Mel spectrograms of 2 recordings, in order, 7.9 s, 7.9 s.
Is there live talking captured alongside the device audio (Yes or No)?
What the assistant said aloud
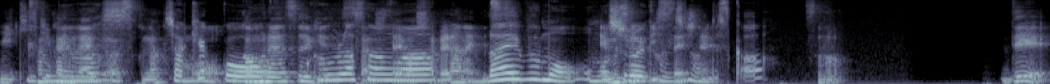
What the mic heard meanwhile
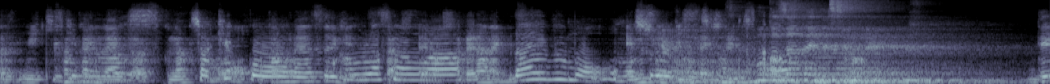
Yes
